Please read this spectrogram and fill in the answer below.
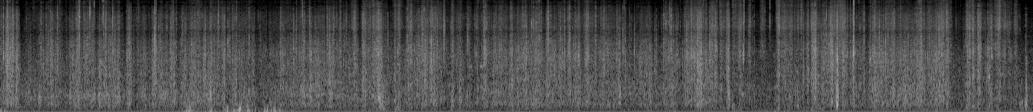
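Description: Large plastic bag of potting soil crinkling and crackling as it is handled and tipped, with soil pouring into a cut-open plastic milk jug.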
